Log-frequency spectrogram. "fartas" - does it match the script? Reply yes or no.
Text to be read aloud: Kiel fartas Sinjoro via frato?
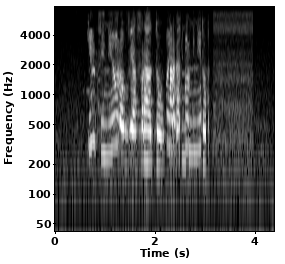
no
